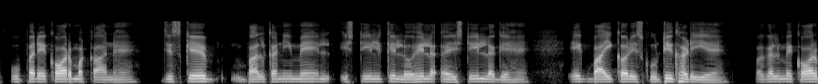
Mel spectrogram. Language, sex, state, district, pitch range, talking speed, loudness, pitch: Hindi, male, Rajasthan, Nagaur, 115-130 Hz, 185 wpm, -18 LUFS, 125 Hz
